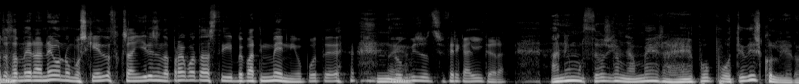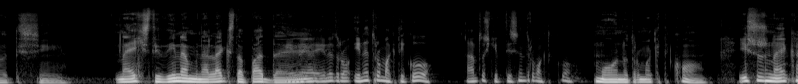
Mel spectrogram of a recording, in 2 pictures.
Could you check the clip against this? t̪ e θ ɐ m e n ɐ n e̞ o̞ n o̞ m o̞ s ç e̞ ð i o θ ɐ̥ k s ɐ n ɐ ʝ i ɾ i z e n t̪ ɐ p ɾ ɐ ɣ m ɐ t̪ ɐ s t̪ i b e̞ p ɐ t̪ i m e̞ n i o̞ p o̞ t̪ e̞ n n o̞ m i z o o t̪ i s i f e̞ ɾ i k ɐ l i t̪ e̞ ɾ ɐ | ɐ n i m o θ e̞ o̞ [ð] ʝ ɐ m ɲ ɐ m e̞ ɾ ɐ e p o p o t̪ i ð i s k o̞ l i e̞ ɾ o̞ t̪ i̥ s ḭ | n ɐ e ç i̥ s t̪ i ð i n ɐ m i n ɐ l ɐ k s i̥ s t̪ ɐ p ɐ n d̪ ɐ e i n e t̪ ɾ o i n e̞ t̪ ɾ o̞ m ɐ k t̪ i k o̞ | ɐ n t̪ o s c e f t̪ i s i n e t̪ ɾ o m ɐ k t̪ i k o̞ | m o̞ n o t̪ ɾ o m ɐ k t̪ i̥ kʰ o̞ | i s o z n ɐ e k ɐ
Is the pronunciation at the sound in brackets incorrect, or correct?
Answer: incorrect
